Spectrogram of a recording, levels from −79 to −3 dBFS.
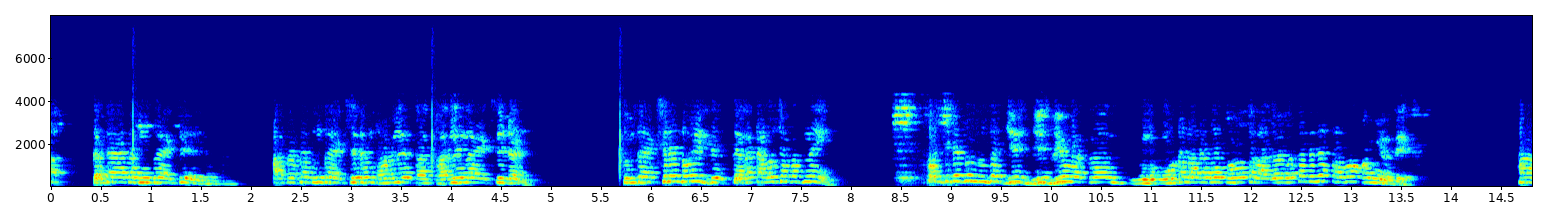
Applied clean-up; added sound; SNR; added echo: classical method WPE with log-MMSE.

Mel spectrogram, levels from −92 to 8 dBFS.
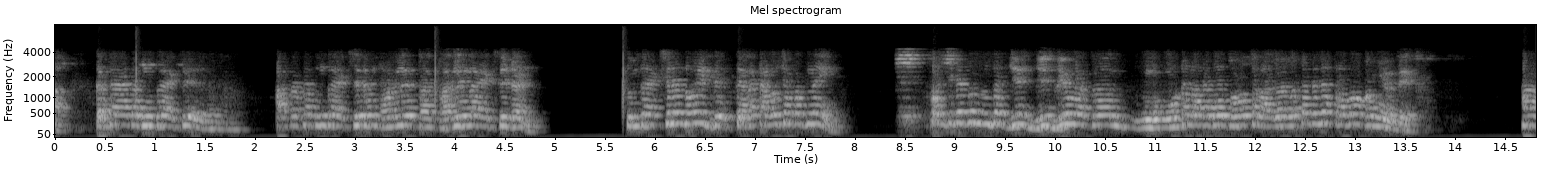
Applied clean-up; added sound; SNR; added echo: none; Clapping; 17 dB; reverberation time 0.2 s.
